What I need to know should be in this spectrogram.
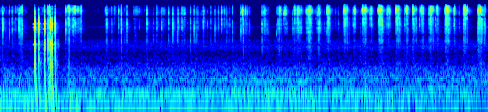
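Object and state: Glass bottle tapped and scratched with fingernails.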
